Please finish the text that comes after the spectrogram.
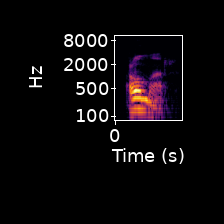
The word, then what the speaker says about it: Umar: name is umar now the name umar everybody says omar with like with an o in english the actual way to pronounce it is romar rou let's see how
